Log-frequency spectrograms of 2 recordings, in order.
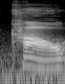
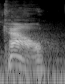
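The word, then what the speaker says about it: Khal: you know Cal and it's spelled k-h-a-l but it's not Kyle or call it's cow he was their best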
